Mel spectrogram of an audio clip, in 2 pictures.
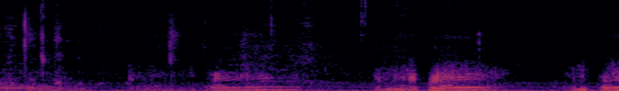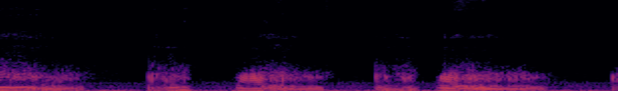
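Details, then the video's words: Boston terrier taking an afternoon nap, snoring loudly with deep, grumbling, growl-like breaths repeated roughly every one and a half seconds, each rising and falling, indoors. "Boston terrier afternoon nap, scratches and snoring"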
